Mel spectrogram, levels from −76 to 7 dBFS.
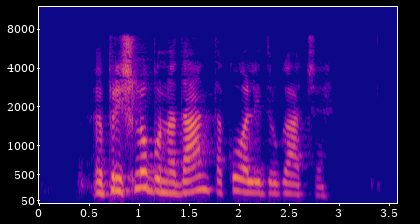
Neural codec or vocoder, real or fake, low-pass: none; real; 7.2 kHz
